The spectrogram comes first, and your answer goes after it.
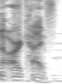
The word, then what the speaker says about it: arXiv: It's a free document that they posted on ARXIV, okay? On Archive.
